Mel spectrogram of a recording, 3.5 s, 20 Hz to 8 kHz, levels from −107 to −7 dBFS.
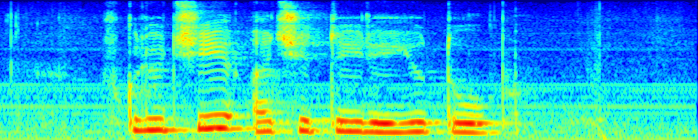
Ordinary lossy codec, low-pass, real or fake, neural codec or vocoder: none; none; real; none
